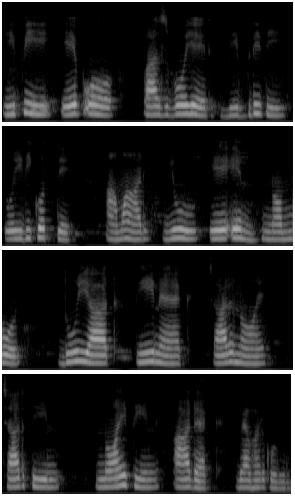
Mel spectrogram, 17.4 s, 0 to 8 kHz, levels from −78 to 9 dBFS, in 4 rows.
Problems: constant background noise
